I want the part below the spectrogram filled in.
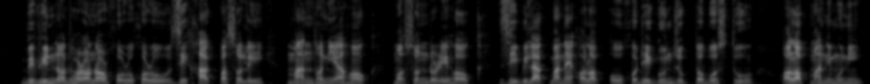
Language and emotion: Assamese, neutral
